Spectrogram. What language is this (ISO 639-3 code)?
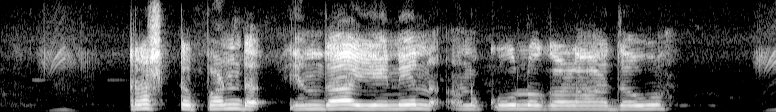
kan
